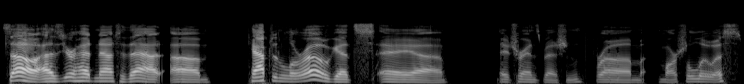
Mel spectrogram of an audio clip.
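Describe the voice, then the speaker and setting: A man game master running a tabletop game, talking in a halting way with lots of fillers and chuckles, over a voice call mic. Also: mid-range voice, a bit bright, clear, resonant tone, dry recording. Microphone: online voice call mic. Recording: dull, lo-fi voice call audio.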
